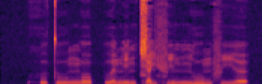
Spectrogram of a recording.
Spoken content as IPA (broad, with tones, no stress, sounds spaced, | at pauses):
h u˧˩ t̪ uː˧˩ ŋ oː˥˨ p̚ ʔ u˥˨ ə̯ n i˧ n t͡ɕ a˩˧ j f i˧˩ m ɲ uː˥˨ m f i˩ ə̯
